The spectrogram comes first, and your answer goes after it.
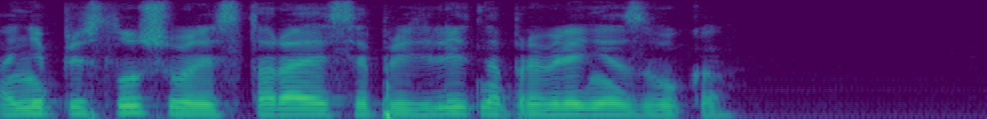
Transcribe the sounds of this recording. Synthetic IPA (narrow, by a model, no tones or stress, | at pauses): ɐnʲipɾʲɪslˠuʂɨvəlʲɪsʲst̪ɐɾajɪsʲɐpɾʲɪdʲɪlʲit̚ʲnəpɾəvʲɪlʲenʲɪjəzvukə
